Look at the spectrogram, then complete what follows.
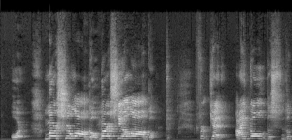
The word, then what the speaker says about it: Murciélago: Next up, in about 2005, they created the Lamborghini Murcielago. Or Murcielago. Forget it. I know the correct pronunciation. It's Murcielago.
